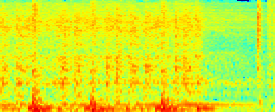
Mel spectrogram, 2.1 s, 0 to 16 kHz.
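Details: Mitsubishi Delica V6 first start after engine install, cylinder 1 spark plug connected: cranks in uneven bursts, catching briefly but never running; no start, cause not yet known.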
